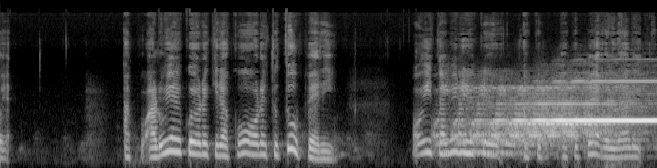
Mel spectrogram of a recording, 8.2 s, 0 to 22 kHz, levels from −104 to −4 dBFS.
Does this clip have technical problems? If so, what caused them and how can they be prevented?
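Yes. A feedback howl starts at 5.33 s and runs to the end, peaking about 13 dB above the speech as a tone near 1 kHz that pulses roughly every fifth of a second. Unlike echo, whose repeats fade, each pass through the microphone-to-loudspeaker loop grows louder until only the favoured tone remains. Muting one device or using headphones when two share a room prevents it.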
